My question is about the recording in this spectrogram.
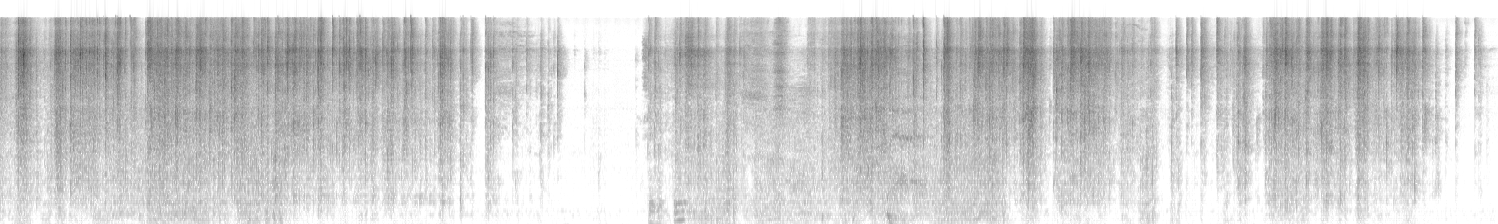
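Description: Plastic packaging crinkling and rustling off camera, in two long spells with a short pause about eight and a half seconds in.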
